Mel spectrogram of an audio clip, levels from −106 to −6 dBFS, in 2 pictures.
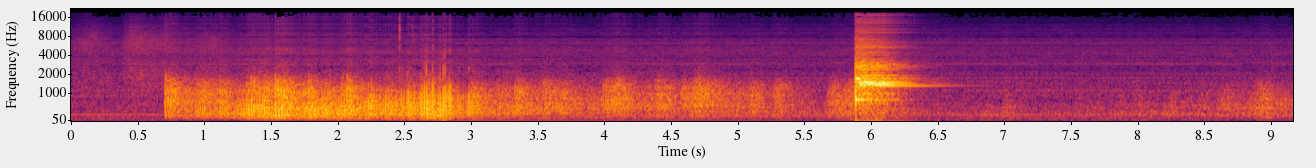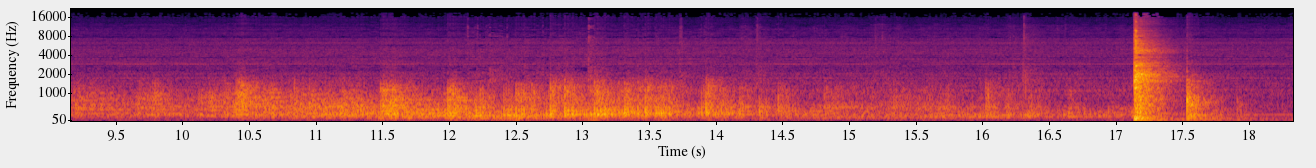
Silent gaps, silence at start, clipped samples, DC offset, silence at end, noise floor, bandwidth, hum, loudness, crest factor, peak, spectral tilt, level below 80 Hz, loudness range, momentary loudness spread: none; 0.1 s; under 0.1%; under 0.1%; 0.25 s; -48 dBFS; 19 kHz; none; -21 LUFS; 24 dB; 0 dBFS; -4 dB/octave; -52 dBFS; 19 LU; 20 LU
